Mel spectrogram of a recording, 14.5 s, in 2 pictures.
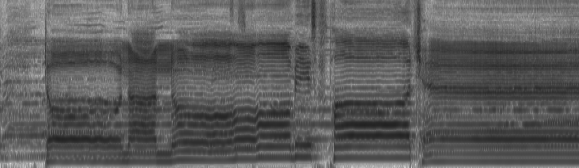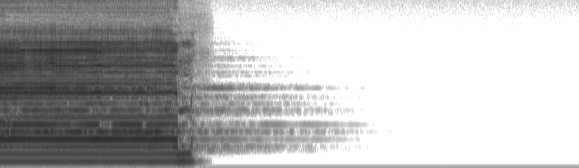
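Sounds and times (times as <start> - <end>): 
bass voice singing: 0.0 - 9.9.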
